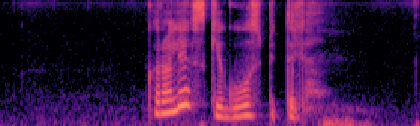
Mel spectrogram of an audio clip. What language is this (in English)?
Russian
